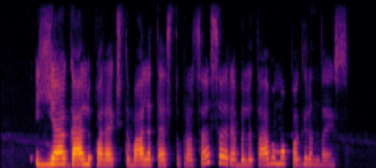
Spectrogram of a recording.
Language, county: Lithuanian, Kaunas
